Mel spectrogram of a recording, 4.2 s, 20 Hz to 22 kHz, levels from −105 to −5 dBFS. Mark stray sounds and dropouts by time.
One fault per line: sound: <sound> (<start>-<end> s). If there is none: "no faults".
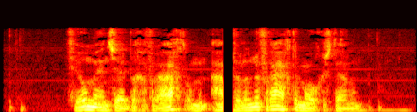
sound: dropout (2.2-2.3 s)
